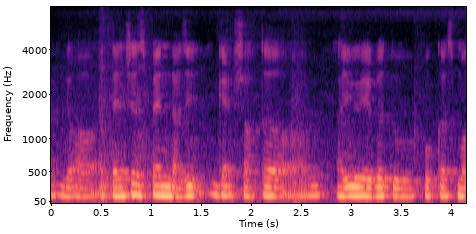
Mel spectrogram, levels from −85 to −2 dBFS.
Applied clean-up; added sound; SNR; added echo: none; Subway, metro, underground; 19 dB; reverberation time 0.5 s.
